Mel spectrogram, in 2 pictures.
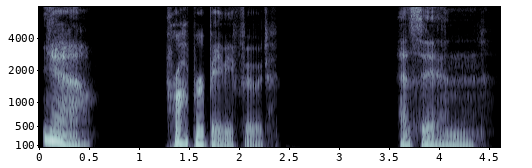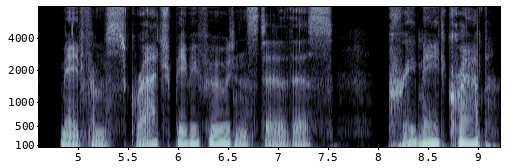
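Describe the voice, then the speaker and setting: A man acts out a teasing villain turned doting father for an ASMR romance roleplay. His voice is low and husky, recorded close and dry. He sounds smug and playful, talking as if to an old flame. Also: big pitch swings, slow pace, pauses often, no echo, full character voice. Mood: earnest, persuasive. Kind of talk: ASMR audio roleplay, romantic drama acting.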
